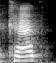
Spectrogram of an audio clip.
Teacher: a like in the cat it have a low front vowel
